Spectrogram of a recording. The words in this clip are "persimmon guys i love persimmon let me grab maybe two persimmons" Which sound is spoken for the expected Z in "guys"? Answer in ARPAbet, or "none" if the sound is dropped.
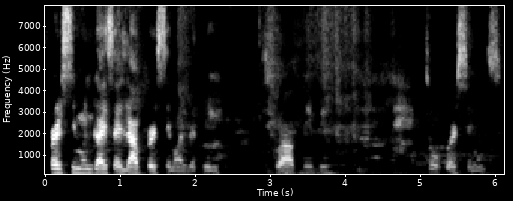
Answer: S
